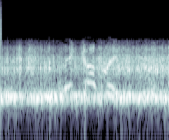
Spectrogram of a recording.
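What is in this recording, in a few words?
English aircraft destroyed mood med; War Thunder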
